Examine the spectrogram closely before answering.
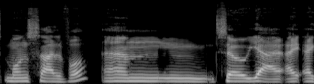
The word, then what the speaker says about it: Monsalvo: Yeah, it is Spanish. Uh it's Monsalvo.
